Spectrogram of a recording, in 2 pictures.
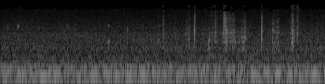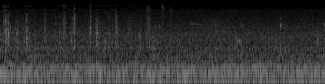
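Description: Steady low hum of an idling car engine, with chewing and a scatter of small clicks in the middle as a hand takes food from a cardboard box.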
